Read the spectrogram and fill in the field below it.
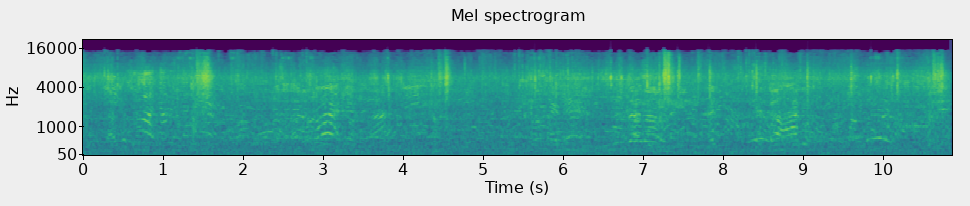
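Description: Another man answers loudly close by.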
